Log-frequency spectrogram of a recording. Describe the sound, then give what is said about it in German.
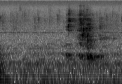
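A short, soft splash of boiling-hot water being ladled into a measuring cup, one of about three ladlefuls, a brief pour of about half a second against a quiet background hum, with no voices. “Also ich habe jetzt hier quasi in so einem Messbecher habe ich jetzt drei kochend heiße Wasserdinger reingemacht.”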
